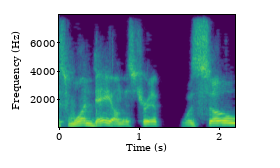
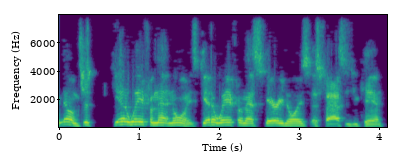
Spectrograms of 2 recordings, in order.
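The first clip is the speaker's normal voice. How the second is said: ordinary delivery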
